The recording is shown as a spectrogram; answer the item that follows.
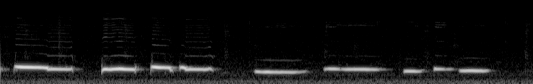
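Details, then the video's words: A male diamond dove kept as a pet coos with its owner, swelling up as it calls: a run of short, clipped, steady-pitched coos, some doubled, then longer lower notes, rhythmic and unhurried in a hushed indoor space. "Diamond dove cooing"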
